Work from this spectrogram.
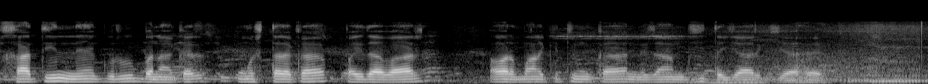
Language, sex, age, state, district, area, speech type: Urdu, male, 30-45, Bihar, Madhubani, rural, spontaneous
